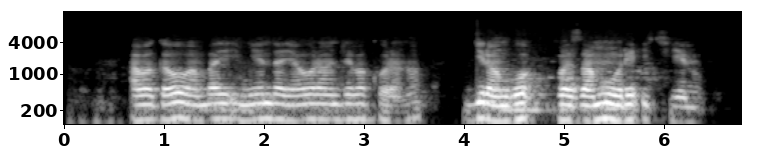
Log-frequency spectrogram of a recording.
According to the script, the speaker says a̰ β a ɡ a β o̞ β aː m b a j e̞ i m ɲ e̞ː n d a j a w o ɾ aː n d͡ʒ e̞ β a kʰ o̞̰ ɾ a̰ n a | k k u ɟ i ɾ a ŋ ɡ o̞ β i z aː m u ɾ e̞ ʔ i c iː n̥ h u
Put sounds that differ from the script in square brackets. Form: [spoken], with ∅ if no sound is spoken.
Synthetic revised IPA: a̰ β a ɡ a β o̞ β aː m b a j e̞ i m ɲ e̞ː n d a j a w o ɾ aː n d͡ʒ e̞ β a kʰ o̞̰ ɾ a̰ n a | k k u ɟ i ɾ a ŋ ɡ o̞ β [a] z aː m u ɾ e̞ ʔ i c iː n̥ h u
